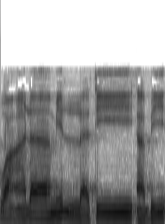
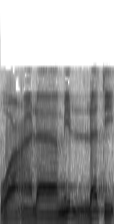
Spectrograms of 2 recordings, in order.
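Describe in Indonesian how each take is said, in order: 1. Vokal terakhir millati dibaca panjang. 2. Vokal terakhir millati dibaca pendek. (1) "Bukan wa'ala millati abi, bukan" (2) "wa'ala millati itu pendek nggih"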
